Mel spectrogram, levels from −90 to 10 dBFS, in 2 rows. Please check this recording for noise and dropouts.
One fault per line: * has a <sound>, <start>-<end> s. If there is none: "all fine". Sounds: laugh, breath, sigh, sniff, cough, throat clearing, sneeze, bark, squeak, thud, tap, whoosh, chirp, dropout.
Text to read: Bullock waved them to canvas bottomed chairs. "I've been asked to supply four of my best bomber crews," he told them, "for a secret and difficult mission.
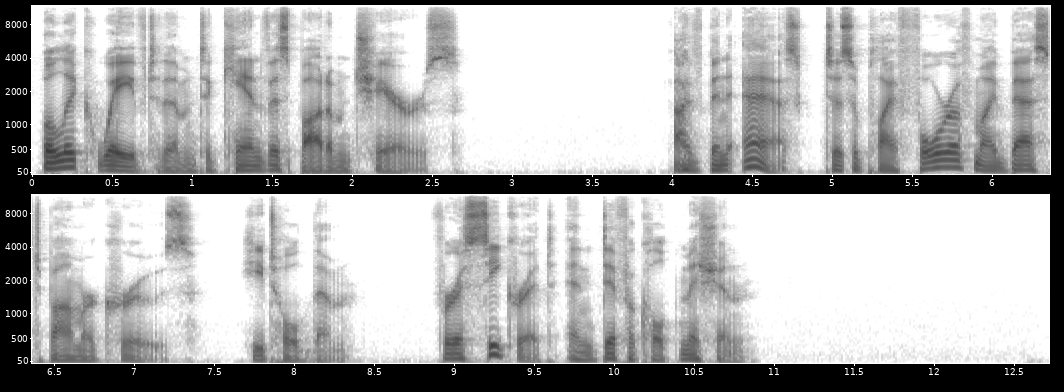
all fine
